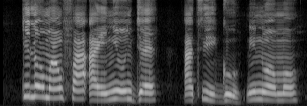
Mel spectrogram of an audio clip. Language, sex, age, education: Yoruba, female, 30-45, tertiary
